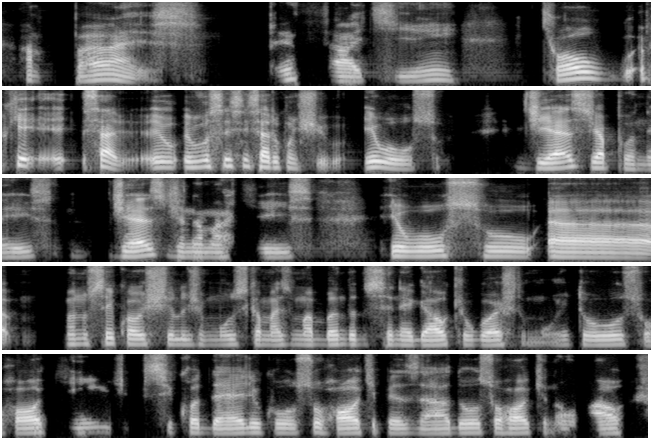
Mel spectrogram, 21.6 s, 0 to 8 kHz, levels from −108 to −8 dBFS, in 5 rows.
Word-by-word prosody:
Rapaz, - - -3 0.4
pensar 125 -6 -4
aqui 120 +1 -8
em. 140 +2 -8 0.6
Que - - -9
col 170 +4 +5 0.2
é - - -5
porque, 410 -1 +1
sabe, 355 - +6
eu 155 - 0
eu 160 - +1
vou 180 - 0
ser 195 +2 +2
sincero 170 -4 +4
contigo. 150 -3 -6
Eu 165 +1 +4
ouço 125 -3 -4 0.5
jazz 145 +6 +6
japonês, 125 -3 -1 0.4
jazz 140 +3 +5
dinamarquês, 125 -3 -6 0.5
eu 140 -1 +3
ouço, 135 -1 -1
hã, 120 -3 +4 0.4
eu 140 - -5
não 145 - -10
sei 155 +2 0
qual 140 -2 0
o - - +1
estilo 135 0 -3
de 135 +1 -11
música, 130 +1 -7
mas 125 0 -7
uma 130 -1 -4
banda 135 +1 -3
do 130 - -18
Senegal 125 -1 +1
que - - -14
eu 125 - -8
gosto 125 - -2
muito, 130 - -12
ouço 130 +2 -4
rock, 125 +2 +3 0.2
indie, 130 +1 -15
psicodélico, 125 +1 -2
ouço 120 -2 -3
rock 120 +1 +3
pesado, 115 0 -4
ouço 125 0 -3
rock 125 0 +1
normal. 115 +1 -3
130 Hz, 140 wpm, -25 LUFS, 120-145 Hz, 0.6 s, sabe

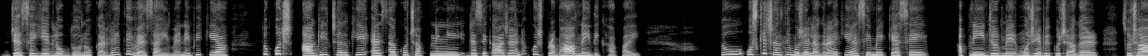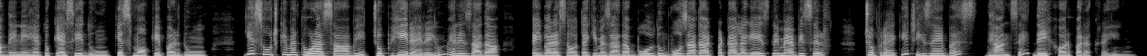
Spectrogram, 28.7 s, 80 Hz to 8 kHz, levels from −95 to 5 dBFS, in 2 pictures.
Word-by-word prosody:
जैसे 210 +1 +4
ये 205 -1 +1
लोग 195 -1 -1
दोनों 180 -1 -1
कर 180 -1 -1
रहे 305 +7 -3
थे, 395 - -1
वैसा 195 0 0
ही 165 -3 -2
मैंने 160 +7 -1
भी 300 - -5
किया। 265 -2 +1 0.4
तो 370 - 0
कुछ 425 0 +3
आगे 210 +9 +6
चल 280 -2 0
के 310 +1 -3
ऐसा 220 +4 +3
कुछ 255 -1 -2
अपनी 240 +2 +2
जैसे 210 +3 0
कहा 210 -2 +2
जाए 215 +2 0
ना, 270 - -5
कुछ 345 -4 -3
प्रभाव 200 +2 +6
नहीं 195 -4 +2
दिखा 165 -3 -8
पाई। 155 -1 -6 1.0
तो 320 - -1 0.2
उसके 340 +8 +3
चलते 315 -4 0
मुझे 260 -2 +3
लग 200 -6 0
रहा 210 - +2
है 245 - 0
कि 250 +4 -8
ऐसे 235 +1 -1
में, 255 +1 +2
कैसे 265 +8 -1 0.4
अपनी 240 +5 +5
जो 220 -1 +6
मैं 200 -1 +1
मुझे 200 +3 +2
भी 225 -2 -1
कुछ 210 -1 -2
अगर 180 -1 -1 0.3
सुझाव 195 -3 +4
देने 175 -1 -2
हैं, 190 0 -2
तो 205 - -4
कैसे 200 +2 0
दूँ, 185 0 -3
किस 260 -2 0
मौके 195 +1 +1
पर 185 -2 0
दूँ? 180 +1 -3 0.5
ये 410 - +1
सोच 335 -5 -1
के 325 - -3
मैं 310 0 +2
थोड़ा-सा 240 -1 +3
अभी 230 +3 0
चुप 240 -3 +1
ही 260 +5 +4
रह 195 -6 +1
रही 170 0 -1
हूँ। 235 +9 -2
मैंने 230 -6 0
ज़्यादा 200 -1 0 0.4
कई 200 -2 +2
बार 205 0 +2
ऐसा 200 +1 -1
होता 195 0 -2
है - - -2
कि 210 - -3
मैं 195 - -1
ज़्यादा 185 +2 -1 0.2
बोल 205 +1 +1
दूँ, 225 0 +1
वो 205 +5 +2
ज़्यादा 220 -1 +3
अटपटा 210 +1 0
लगे, 205 +4 0
इसलिए 225 -1 -3
मैं 210 -1 +3
अभी 220 +3 -2
सिर्फ़ 240 +4 -1 0.5
चुप 270 -5 0
रह 185 -4 0
के 360 - -5
चीज़ें 230 -3 0
बस 240 - -5
ध्यान 185 -2 +1
से 250 - -4
देख 195 -2 0
और 190 +2 -1
परख 160 -6 -3
रही 150 -1 -7
हूँ। 150 +1 -14
210 Hz, 210 wpm, -23 LUFS, 190-245 Hz, 1.0 s, आगे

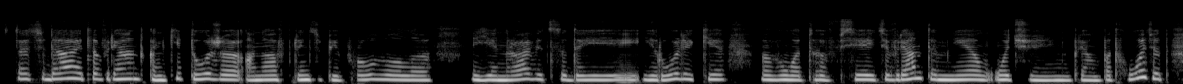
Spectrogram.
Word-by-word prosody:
Кстати, 250 -2 -7
да, 255 +4 +1
это 250 -1 -4
вариант. 245 0 0
Коньки 205 +6 +1
тоже 230 -3 0
она, 205 +2 +3
в 200 - -4
принципе, 210 -2 0
пробовала, 210 -1 -1 0.4
и 215 - +1
ей 200 0 +4
нравится. 220 +2 0
Да 200 +1 -1
и 205 0 +1
и 205 -1 +1
ролики. 230 +1 -2 0.4
Вот. 205 -2 +1 0.2
Все 220 -1 0
эти 210 +2 -4
варианты 230 +3 0
мне 215 +1 +5
очень 200 -2 +1
прям 190 -2 0
подходят. 235 - -2
215 Hz, 125 wpm, -23 LUFS, 205-235 Hz, 0.4 s, мне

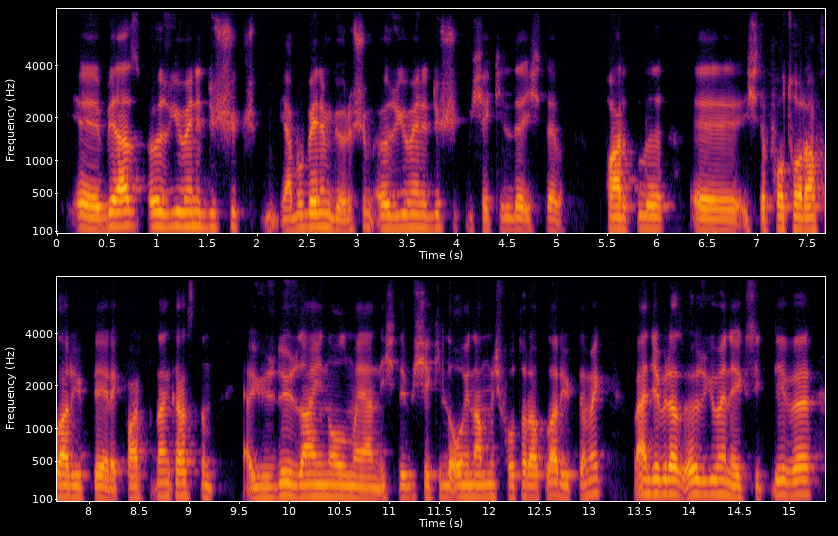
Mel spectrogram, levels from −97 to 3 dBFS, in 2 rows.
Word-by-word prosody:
eee, 115 -3 +4
biraz 140 +1 +6
öz 135 -1 +4
güveni 140 -1 +1
düşük, 130 +1 -8 0.3
ya 105 0 -3
bu 125 +1 -4
benim 130 -2 +4
görüşüm, 105 +5 -4
öz 120 +1 +2
güveni 125 -1 -2
düşük 125 -2 -10
bir - - -16
şekilde 110 +1 -4
işte 110 +2 -6 0.5
farklı, 115 0 +2 0.3
eee, 105 -1 +2
işte 105 +2 -4
fotoğraflar 115 -1 +3
yükleyerek, 110 -3 -1
farklıdan 110 +4 -1
kastım, 125 -3 -2 0.3
ya - - -3
%100 110 +3 0
aynı 115 0 +2
olmayan, 105 -3 0
işte 110 +2 -6
bir - - -12
şekilde 110 0 -3
oynanmış 115 0 0
fotoğraflar 110 +1 0
yüklemek, 115 +6 -4 0.3
bence 140 0 +3
biraz 145 -1 +5
öz 140 +1 +3
güven 140 -1 +1
eksikliği 110 +4 -3
ve, 140 +1 +3
115 Hz, 150 wpm, -23 LUFS, 110-130 Hz, 0.5 s, biraz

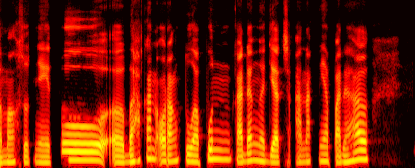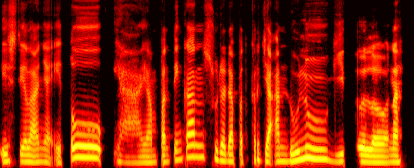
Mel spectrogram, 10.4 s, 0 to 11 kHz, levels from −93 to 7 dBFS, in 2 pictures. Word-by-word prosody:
maksudnya 120 -1 -5
itu, 170 +8 -3 0.5
eee, 120 -1 +1
bahkan 160 +10 -2
orang 145 0 0
tua 135 -2 0
pun 185 +4 -4
kadang 150 +6 -1
nge-judge 125 -4 -2
anaknya 130 +3 -7
padahal, 165 +8 0 0.6
istilahnya 130 -3 -1
itu 215 -1 +3 0.2
ya 115 -4 -9
yang 120 0 -3
penting 130 +6 -2
kan 225 +4 +1
sudah 180 -7 -1
dapat 140 -1 -2
kerjaan 145 -4 0
dulu 190 +6 +5
gitu 135 0 +1
loh. 120 -2 +4
Nah, 125 0 +3
140 Hz, 140 wpm, -21 LUFS, 125-175 Hz, 0.6 s, dulu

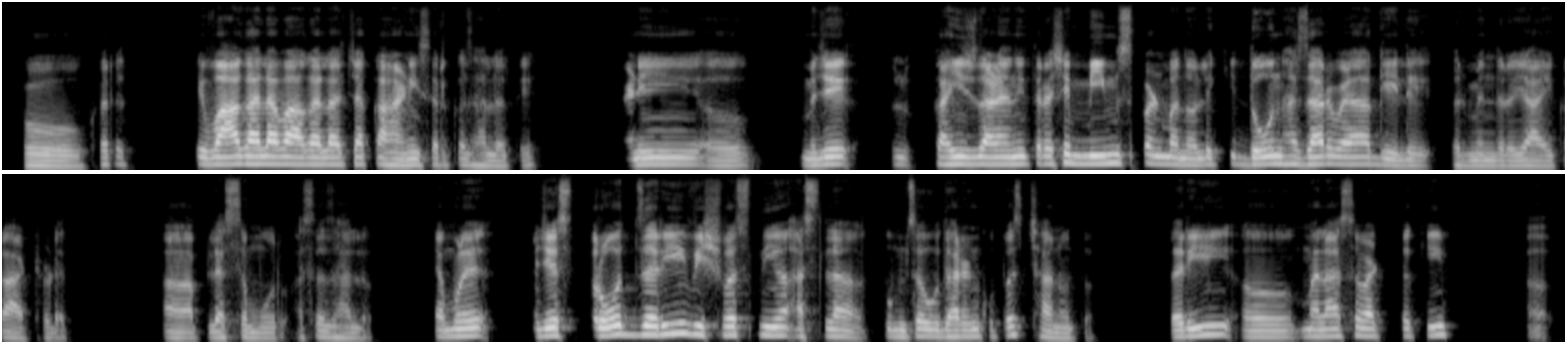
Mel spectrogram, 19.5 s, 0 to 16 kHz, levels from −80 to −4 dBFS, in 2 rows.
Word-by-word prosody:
हो, 115 -3 -1
खरंच. 150 0 -9 0.4
ते 150 - -1
वाघ 155 +2 +7
आला, 160 0 +7
वाघ 155 -2 +5
आलाच्या 150 0 +2
कहाणीसारखं 135 -1 -1
झालं 125 -2 -6
ते - - -11 0.6
आणि 145 +1 +1
अ, - - -8 0.6
म्हणजे 150 +4 +5 0.3
ज 150 - -8 0.2
काही 155 0 +4
जणांनी 155 0 +5
तर 170 - -1
असे 175 +3 +2
मीम्स 170 +1 +3
पण 170 -3 0
बनवले 140 -1 -1
की 145 +3 -12
2000 155 +2 +2
वेळा 155 -1 +2
गेले 130 -2 -2 0.2
धर्मेंद्र, 120 -1 -5
या 120 0 -1
एका 115 +3 -6
आठवड्यात, 110 -3 -9 0.6
आपल्या 120 0 -4
समोर 120 -3 -6
असं 135 - -9
झालं. 120 -3 -8 0.4
त्यामुळे, 150 +3 +2
म्हणजे 165 -1 0
स्रोत 170 +2 +2
जरी 190 +3 +5
विश्वसनीय 180 -2 +1
असला 145 -3 -2 0.2
तुमचं 140 +1 -3
उदाहरण 145 0 0
खूपच 170 +5 -7
छान 130 -5 -3
होतं 110 -1 -10 0.5
तरी 175 +7 +1
अं, 135 0 -2
मला 145 +1 0
असं 155 +2 -3
वाटतं, 155 0 -3
की 180 +1 -1 0.5
अं - - -13
150 Hz, 155 wpm, -24 LUFS, 135-160 Hz, 0.6 s, वाघ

